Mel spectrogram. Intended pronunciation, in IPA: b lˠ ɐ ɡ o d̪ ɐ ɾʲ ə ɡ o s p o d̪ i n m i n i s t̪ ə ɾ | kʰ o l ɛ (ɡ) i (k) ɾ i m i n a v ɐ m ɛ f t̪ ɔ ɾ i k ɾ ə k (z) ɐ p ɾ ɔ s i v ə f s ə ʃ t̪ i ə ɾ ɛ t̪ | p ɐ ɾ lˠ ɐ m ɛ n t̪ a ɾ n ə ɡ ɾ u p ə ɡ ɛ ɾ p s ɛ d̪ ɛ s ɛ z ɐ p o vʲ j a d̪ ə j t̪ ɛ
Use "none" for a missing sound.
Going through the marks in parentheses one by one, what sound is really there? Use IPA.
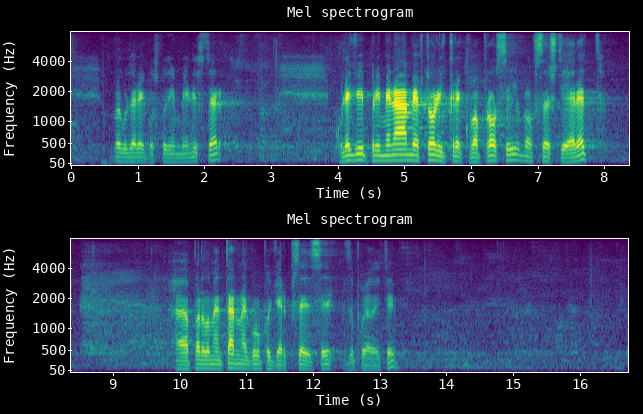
ɡ, p, v

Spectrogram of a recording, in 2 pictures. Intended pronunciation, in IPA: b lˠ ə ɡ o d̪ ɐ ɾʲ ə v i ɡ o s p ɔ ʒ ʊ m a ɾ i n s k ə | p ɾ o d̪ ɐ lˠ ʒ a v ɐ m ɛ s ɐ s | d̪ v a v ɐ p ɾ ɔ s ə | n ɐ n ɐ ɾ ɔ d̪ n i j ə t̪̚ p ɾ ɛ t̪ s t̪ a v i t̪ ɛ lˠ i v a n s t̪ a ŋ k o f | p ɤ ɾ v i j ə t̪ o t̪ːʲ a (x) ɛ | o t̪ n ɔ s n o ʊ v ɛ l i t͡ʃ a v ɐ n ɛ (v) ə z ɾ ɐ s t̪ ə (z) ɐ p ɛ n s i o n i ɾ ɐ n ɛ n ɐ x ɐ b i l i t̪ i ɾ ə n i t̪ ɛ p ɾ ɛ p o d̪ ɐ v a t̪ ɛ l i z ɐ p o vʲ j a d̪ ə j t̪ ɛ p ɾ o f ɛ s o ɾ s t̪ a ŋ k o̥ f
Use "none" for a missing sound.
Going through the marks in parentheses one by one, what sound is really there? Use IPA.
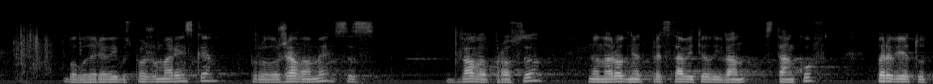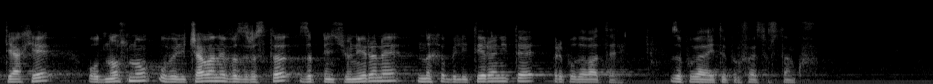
x, v, z

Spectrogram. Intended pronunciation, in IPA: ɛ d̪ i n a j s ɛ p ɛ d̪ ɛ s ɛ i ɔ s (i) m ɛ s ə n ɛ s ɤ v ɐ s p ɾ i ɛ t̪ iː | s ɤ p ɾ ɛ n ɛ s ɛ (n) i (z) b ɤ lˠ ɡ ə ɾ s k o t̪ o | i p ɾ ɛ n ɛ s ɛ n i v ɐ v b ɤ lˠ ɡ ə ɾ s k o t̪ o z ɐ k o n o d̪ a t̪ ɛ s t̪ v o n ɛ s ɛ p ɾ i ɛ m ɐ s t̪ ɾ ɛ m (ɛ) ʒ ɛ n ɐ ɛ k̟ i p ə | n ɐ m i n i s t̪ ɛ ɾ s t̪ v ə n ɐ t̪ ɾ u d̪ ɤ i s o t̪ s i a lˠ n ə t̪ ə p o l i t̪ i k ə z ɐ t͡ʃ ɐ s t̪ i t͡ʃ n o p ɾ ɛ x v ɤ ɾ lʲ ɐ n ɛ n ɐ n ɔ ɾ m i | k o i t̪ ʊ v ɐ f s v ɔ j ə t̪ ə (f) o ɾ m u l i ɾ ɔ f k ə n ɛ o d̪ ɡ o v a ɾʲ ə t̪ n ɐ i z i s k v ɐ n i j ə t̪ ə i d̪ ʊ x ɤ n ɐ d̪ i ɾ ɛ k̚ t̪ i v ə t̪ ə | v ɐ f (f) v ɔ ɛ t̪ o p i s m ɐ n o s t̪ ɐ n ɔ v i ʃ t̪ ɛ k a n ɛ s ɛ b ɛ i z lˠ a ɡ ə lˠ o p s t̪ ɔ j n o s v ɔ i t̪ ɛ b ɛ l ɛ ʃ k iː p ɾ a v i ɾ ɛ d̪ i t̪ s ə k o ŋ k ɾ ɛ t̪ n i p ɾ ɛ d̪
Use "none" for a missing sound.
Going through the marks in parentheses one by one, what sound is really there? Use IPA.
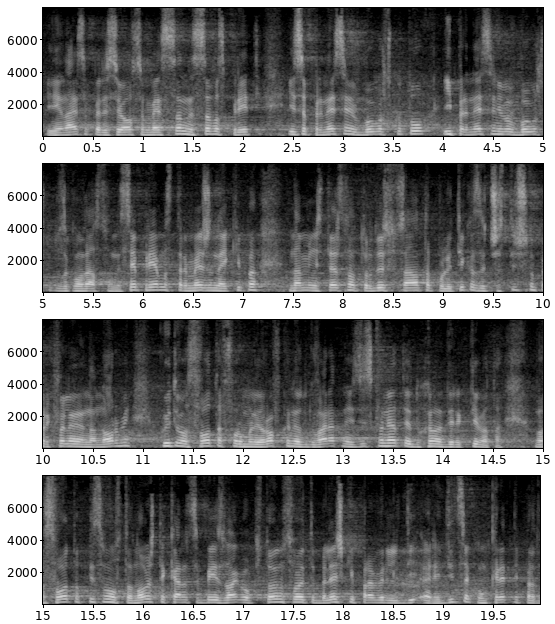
ɛ, n, v, ɛ, f, s

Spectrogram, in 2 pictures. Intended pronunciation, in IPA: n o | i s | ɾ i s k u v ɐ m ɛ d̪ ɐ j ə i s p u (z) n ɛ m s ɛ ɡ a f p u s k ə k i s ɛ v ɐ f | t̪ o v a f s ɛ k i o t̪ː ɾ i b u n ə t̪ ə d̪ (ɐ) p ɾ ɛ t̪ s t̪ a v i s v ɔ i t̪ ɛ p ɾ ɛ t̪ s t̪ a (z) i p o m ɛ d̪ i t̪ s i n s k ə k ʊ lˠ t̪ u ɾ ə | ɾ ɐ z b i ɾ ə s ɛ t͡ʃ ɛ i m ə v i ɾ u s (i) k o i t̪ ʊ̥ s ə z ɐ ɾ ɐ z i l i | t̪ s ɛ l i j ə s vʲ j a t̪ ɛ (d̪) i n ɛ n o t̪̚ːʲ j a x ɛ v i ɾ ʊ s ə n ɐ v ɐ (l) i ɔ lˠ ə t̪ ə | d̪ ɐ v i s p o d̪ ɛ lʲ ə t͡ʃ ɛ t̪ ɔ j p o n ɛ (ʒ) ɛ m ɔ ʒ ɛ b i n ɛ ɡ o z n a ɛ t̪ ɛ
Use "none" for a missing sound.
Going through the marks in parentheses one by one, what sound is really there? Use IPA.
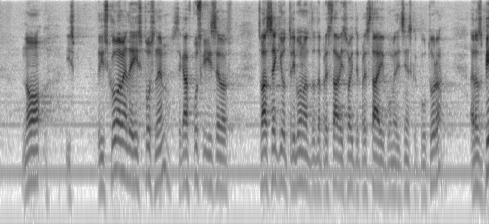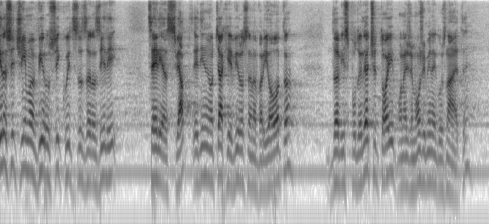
s, ɐ, v, i, d̪, ɾ, ʒ

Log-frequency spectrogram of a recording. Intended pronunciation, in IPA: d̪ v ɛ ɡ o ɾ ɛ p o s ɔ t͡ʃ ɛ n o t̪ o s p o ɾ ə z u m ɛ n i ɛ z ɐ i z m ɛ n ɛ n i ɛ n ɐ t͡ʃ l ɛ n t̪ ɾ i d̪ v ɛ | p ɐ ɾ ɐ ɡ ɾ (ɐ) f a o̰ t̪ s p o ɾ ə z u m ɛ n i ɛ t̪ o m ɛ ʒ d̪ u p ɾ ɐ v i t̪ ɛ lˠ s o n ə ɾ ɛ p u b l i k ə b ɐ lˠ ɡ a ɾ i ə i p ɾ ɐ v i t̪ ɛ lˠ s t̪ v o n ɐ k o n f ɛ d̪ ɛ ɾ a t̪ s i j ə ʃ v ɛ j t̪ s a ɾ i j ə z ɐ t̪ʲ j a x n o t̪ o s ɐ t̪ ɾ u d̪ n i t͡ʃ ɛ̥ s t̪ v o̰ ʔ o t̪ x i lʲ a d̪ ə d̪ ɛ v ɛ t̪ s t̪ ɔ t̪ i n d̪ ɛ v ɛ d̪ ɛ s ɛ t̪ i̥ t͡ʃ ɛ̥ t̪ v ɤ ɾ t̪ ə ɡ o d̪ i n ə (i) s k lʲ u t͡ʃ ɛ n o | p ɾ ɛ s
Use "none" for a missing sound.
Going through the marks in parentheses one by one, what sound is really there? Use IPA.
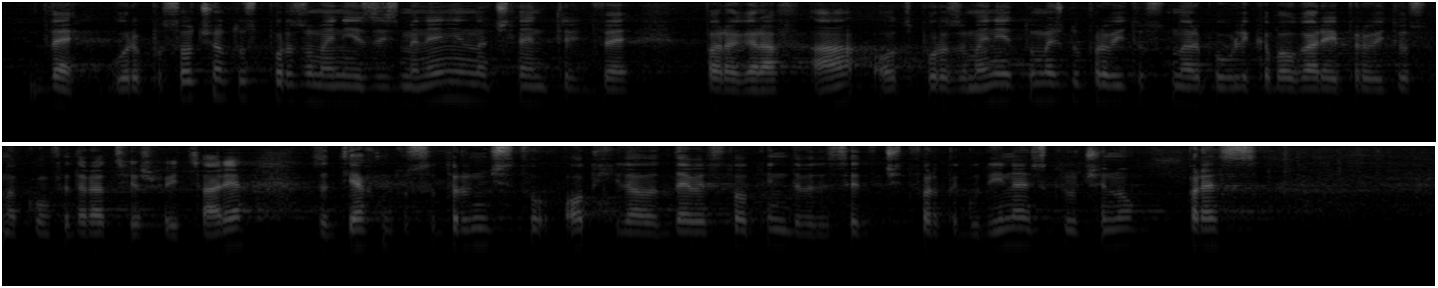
a, ɛ

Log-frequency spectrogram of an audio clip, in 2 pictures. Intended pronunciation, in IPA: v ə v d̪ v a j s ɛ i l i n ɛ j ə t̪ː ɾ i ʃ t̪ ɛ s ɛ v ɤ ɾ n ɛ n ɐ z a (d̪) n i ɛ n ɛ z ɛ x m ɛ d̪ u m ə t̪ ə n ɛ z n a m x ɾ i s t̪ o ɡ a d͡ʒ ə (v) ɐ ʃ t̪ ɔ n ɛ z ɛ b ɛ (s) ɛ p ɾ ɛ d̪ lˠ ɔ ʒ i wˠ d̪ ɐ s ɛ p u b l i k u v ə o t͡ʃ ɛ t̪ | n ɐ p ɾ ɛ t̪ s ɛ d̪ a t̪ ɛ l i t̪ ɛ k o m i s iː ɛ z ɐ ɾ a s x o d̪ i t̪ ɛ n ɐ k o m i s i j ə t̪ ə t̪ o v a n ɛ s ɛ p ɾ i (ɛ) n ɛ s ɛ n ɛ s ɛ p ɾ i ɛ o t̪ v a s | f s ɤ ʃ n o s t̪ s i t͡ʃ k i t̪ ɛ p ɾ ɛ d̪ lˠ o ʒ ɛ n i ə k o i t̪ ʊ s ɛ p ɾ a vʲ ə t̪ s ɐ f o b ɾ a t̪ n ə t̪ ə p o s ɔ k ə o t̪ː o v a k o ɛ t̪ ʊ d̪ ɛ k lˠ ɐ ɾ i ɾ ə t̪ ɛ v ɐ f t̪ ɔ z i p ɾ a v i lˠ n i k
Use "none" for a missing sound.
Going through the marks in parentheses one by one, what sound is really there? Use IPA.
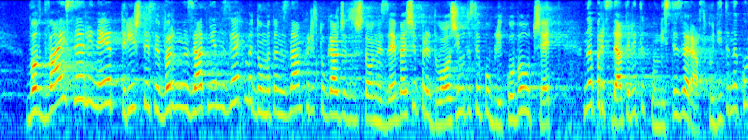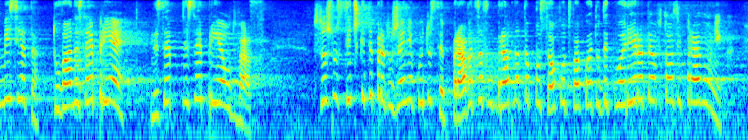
t̪, z, ʃ, ɛ

